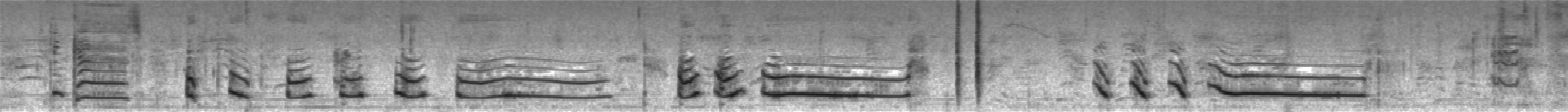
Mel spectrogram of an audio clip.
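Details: Pug puppies, tilting their heads at a person's funny sounds, give short rising yips, then drawn-out wavering howls, with quick bursts between longer cries.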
